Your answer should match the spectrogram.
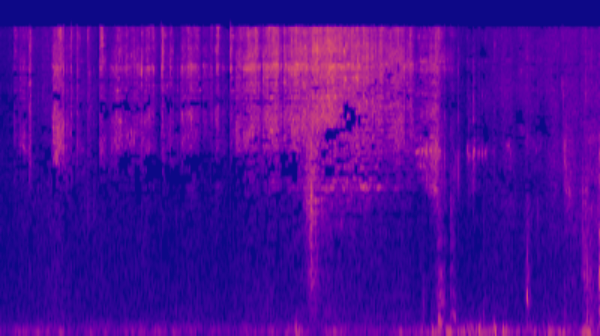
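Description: Faint rustling hiss that swells in the middle and fades, with a couple of faint short sounds near the end.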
